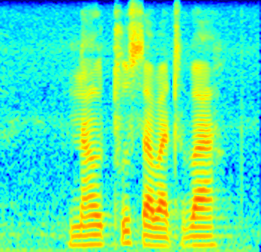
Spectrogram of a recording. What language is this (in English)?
Venda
